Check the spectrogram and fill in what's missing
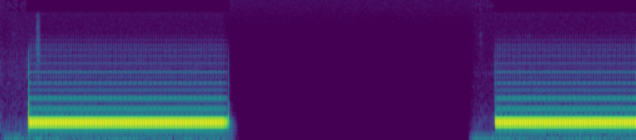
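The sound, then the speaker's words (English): An outgoing telephone ringing tone sounds twice, each ring a steady buzzing tone lasting about two seconds, separated by a long pause of silence, as a call is placed to a son-in-law. No one speaks. “All right, I am ringing up”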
